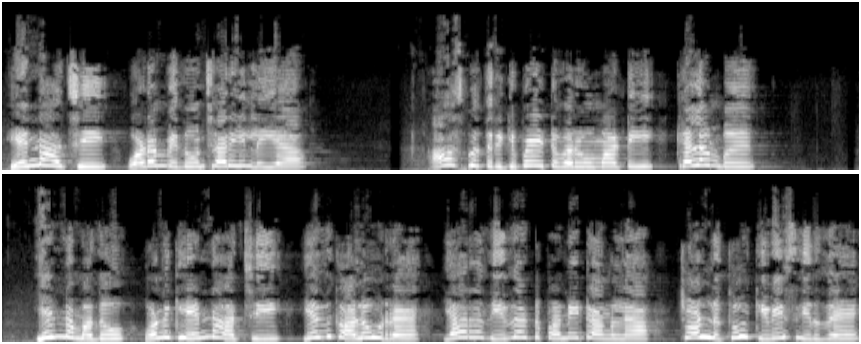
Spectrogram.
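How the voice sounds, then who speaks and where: A woman's voice: very high voice, normal speed, sharp tone. A woman voicing a bold, bossy older sister who scolds and reassures in a brash way.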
